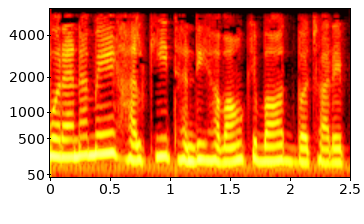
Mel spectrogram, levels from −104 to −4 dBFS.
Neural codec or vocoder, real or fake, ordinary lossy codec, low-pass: none; real; none; 5.4 kHz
